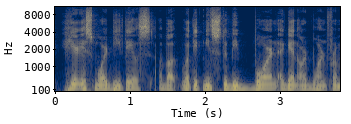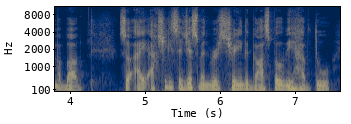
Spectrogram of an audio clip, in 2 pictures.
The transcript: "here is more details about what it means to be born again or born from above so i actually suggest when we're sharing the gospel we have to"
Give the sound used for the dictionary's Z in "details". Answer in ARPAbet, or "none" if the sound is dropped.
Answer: S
